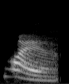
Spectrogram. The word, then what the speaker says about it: choir: Choir. This is phonemic transcription of the word, this one. CHOIR is transcribed using phonetic alphabets in this way. Choir. Okay? This is the right pronunciation of this word, C-H-O-I-R.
